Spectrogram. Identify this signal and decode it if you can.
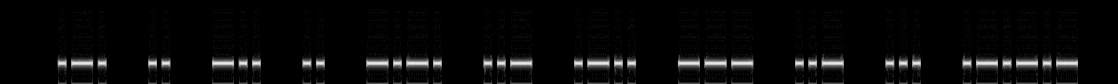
Morse code, heard as a keyed tone, about 18 wpm, spaced as for 12 wpm, 1000 Hz. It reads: RIDICULOUS.
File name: qotdfiles / 12wpm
